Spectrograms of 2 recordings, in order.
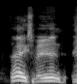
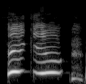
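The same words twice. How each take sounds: First: Said in the usual way. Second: Much higher, louder starstruck squeak; squeaky thank you. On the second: Retold or imitated. Guitarist thanking the big dude, squeaky high gush. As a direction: gush it like a thrilled fan. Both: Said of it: "trying not to do a voice like".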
